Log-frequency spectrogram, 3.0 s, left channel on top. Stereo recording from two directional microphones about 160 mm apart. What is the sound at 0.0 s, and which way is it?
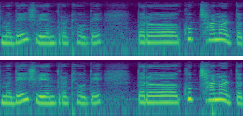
A woman's voice, 10° right (ahead or behind).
